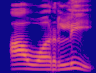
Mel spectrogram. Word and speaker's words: hourly: HOURLY, आवरली। क्या पढ़ेंगे इसको? आवरली पढ़ेंगे, आवरली। यहां पे भी एच साइलेंट है।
